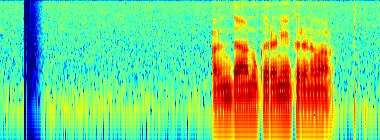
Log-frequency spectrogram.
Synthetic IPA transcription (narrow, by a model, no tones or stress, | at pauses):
ɐnd̪aːnukəɾəɳejəkəɾənəʋaː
